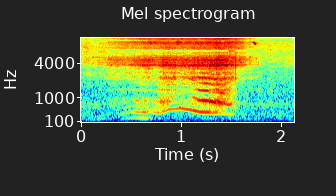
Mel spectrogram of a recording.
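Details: Snoring after working seven straight nights: a single drawn-out, rising and falling rattling snore.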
